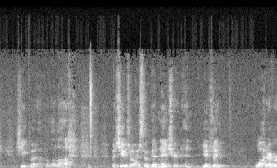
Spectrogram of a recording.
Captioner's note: laughs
